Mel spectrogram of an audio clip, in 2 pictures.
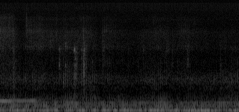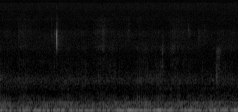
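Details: Mother cat and her three-week-old kittens, playing and napping in a cardboard box; a constant low purring rumble fills the stretch, opened by a brief faint tone, with occasional small clicks above.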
